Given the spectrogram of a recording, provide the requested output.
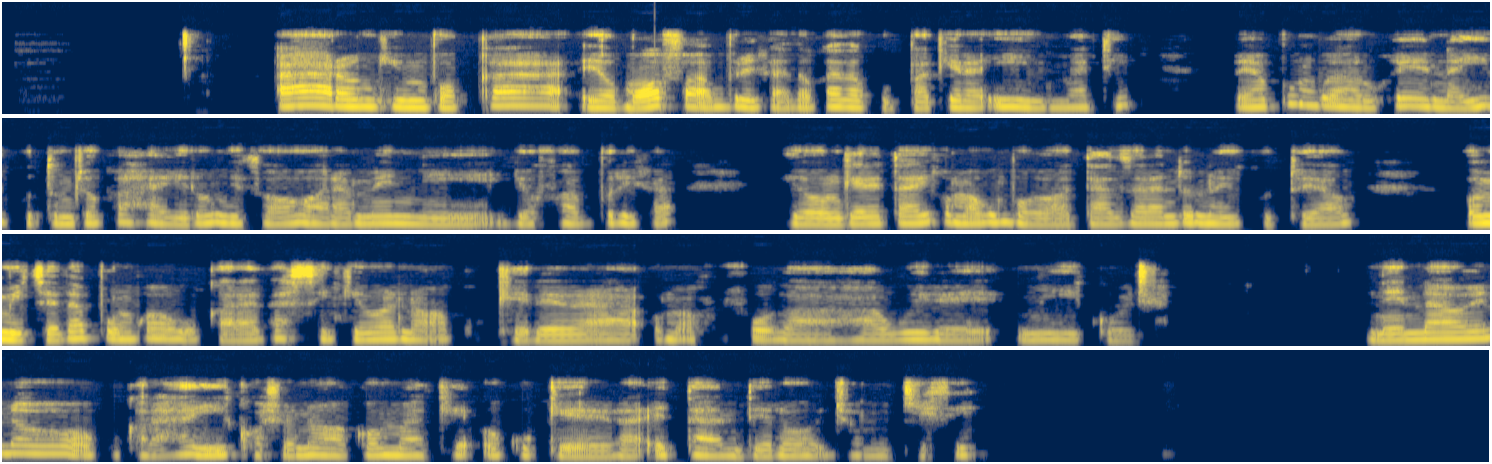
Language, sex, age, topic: Oshiwambo, female, 25-35, agriculture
